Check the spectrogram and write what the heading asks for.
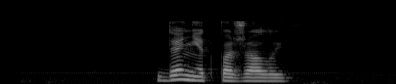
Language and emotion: Russian, neutral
